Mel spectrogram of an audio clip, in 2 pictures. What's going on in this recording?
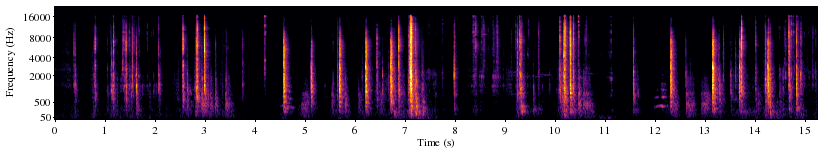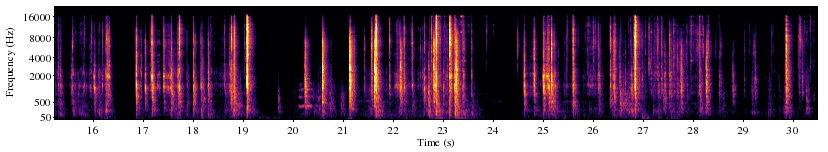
Old Shed Keys
A set of old padlock keys being rattled and handled
keys, metal, old, rattle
